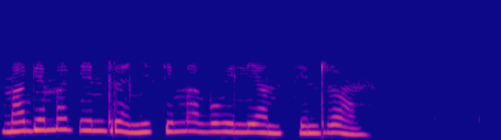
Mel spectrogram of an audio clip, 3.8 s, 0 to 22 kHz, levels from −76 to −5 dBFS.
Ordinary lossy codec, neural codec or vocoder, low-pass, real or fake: none; codec, 16 kHz, 16 kbps, FreqCodec, larger model; 3.6 kHz; fake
